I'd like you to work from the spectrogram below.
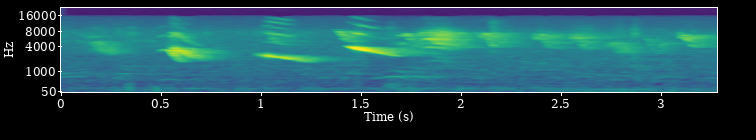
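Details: Short smooth Paraná song (canto curto liso, 'canto pra roda') of a green-winged saltator: three clear whistled phrases, each descending, about half a second apart, then softer high-pitched notes.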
